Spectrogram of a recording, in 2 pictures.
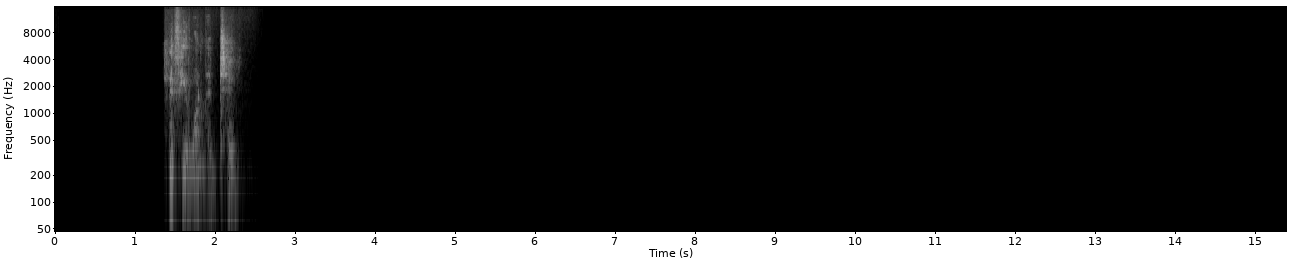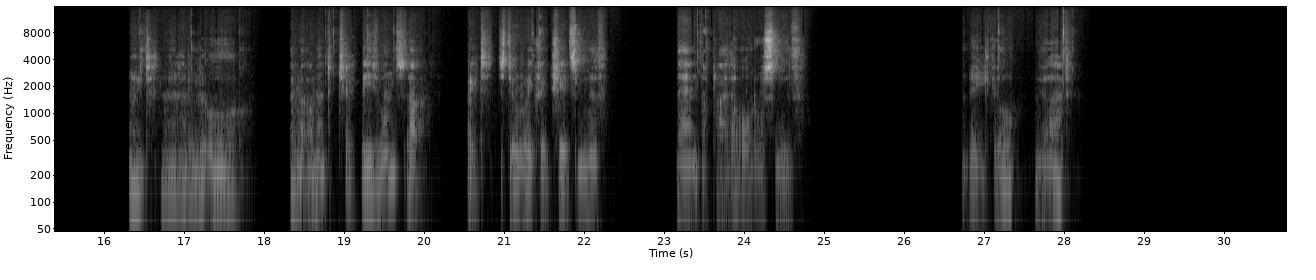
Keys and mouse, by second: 2.8-3.4 alt+drag, 4.3-5.3 alt+drag, 7.5 click, 8.1 Tab, 9.7 click, 11.5 Tab, 12.2 Tab, 12.8 Tab, 13.2-14.8 drag, 16.0-16.5 alt+drag, 17.1-17.7 drag, 18.7 click, 19.3 alt+middle click, 19.5 alt+click, 20.4-21.5 drag, 23.4 click, 25.0-26.5 alt+drag, 26.7-27.2 drag.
